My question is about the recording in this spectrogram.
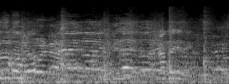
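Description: Voices of people talking over one another: market chatter.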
